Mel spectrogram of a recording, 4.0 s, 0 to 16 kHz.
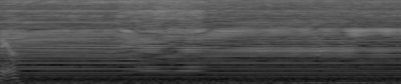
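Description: Andis five-speed electric dog clipper with a #40 blade running at a steady buzz while it trims the hair inside a dog's ear flap.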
